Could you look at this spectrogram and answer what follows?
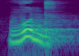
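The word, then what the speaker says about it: would: वुड, शुड, तो यहाँ पे जो L आ रहा है ये L क्या होगा, साइलेंट होगा, तो इनको पढ़ा जाएगा कुड, वुड।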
